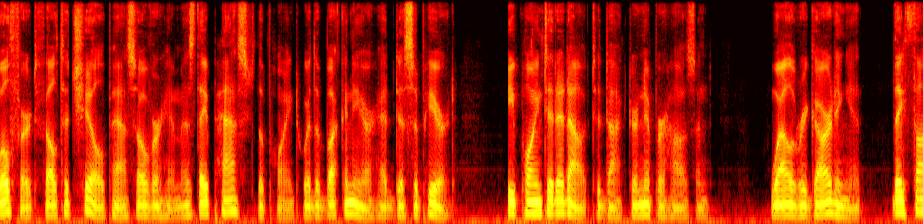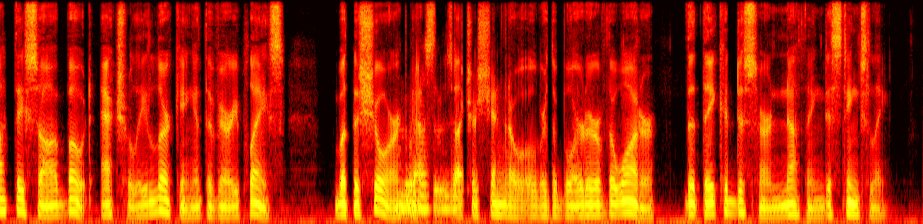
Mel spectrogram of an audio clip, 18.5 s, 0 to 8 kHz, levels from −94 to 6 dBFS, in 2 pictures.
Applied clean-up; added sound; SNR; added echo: neural diffusion model UNIVERSE++.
